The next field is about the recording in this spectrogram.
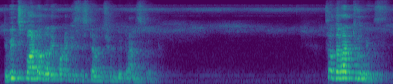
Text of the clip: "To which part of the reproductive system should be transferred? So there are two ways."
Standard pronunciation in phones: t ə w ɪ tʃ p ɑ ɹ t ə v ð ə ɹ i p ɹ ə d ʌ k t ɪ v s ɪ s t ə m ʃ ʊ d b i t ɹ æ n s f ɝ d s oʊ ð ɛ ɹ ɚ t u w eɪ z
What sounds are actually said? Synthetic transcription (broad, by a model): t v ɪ tʃ p ɑ ɹ t ə v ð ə ɹ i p ə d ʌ t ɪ s ɪ s t ə m ʃ ʊ d b i t ɹ æ n s f ɝ d s oʊ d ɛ ɹ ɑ t u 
